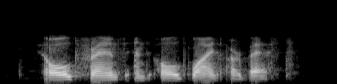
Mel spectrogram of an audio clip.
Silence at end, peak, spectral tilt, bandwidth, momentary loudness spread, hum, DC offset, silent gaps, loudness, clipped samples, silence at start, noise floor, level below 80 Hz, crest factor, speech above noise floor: 0.45 s; -2 dBFS; -8 dB/octave; 4 kHz; 11 LU; none; under 0.1%; none; -18 LUFS; under 0.1%; 0.4 s; -50 dBFS; -66 dBFS; 18 dB; 33 dB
